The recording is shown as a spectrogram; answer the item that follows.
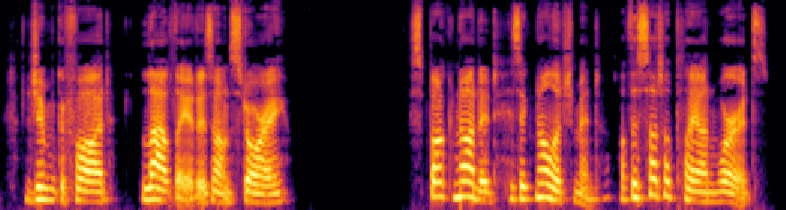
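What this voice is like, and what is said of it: Usual voice. Nothing is said of it.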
